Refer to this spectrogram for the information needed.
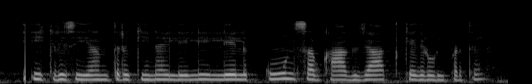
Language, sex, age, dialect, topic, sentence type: Maithili, female, 18-24, Angika, agriculture, question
